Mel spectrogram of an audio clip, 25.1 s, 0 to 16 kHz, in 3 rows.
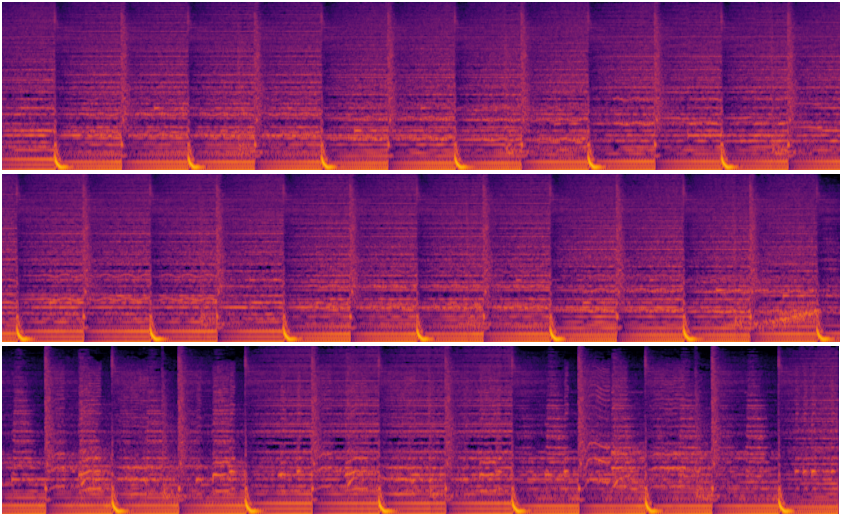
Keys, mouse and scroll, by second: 2.2 shift+r, 4.6 middle click, 5.0 click, 5.4 `, 6.2-7.6 shift+middle drag, 7.6 e, 19.7 shift+click, 20.0 shift+middle click, 20.7 Tab, 21.0-22.7 scroll down 5, 22.7-23.1 scroll up 5, 23.6-25.1 shift+middle drag.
